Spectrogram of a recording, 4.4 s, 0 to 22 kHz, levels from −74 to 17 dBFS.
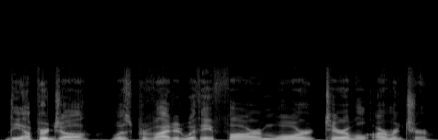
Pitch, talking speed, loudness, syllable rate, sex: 100 Hz, 150 wpm, -19 LUFS, 4.7 syllables/s, male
